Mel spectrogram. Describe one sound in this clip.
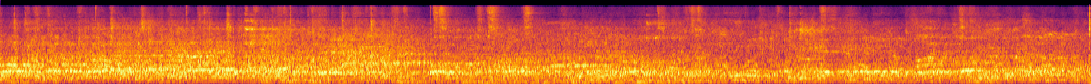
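Sneakers squeak on a hard floor in a large echoing hall.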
